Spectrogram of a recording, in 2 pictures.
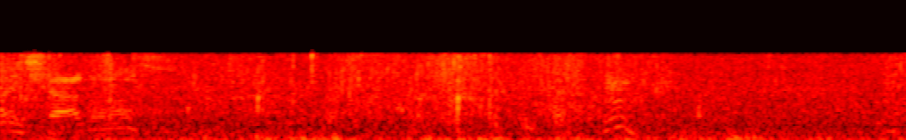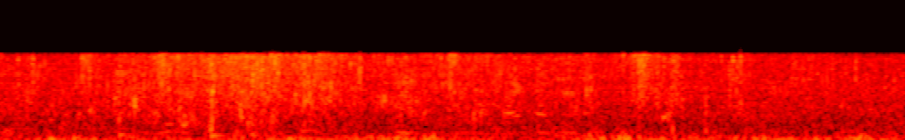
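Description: Water splashes as men move in shallow water.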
